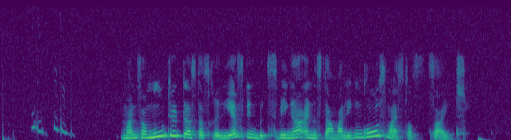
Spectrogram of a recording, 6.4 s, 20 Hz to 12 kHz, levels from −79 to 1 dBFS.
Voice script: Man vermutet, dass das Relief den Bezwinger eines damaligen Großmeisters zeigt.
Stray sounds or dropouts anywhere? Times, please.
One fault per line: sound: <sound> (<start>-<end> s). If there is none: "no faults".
sound: chirp (0.4-0.9 s)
